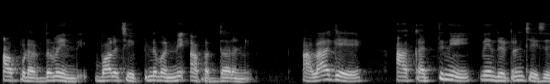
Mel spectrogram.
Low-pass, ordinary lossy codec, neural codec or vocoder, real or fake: 7.2 kHz; none; codec, 44.1 kHz, 7.8 kbps, DAC; fake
